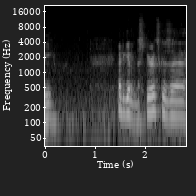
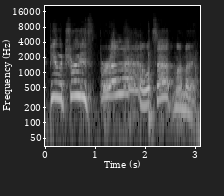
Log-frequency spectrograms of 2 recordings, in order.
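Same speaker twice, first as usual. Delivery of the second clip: pathetic Scottish accent attempt; 12 semitones higher, slower than usual. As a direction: call out in a badly faked Scottish brogue. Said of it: "my pathetic attempt at a Scottish accent".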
